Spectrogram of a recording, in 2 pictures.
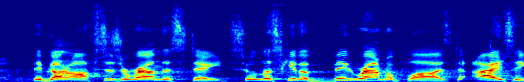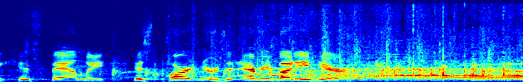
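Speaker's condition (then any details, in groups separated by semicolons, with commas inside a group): No condition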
